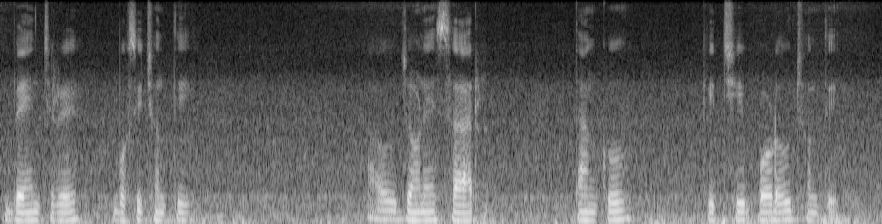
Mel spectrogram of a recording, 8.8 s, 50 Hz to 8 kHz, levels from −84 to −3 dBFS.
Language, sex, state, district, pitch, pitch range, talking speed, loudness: Odia, male, Odisha, Malkangiri, 105 Hz, 100-110 Hz, 60 wpm, -19 LUFS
